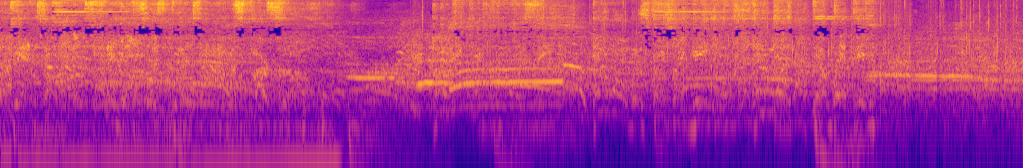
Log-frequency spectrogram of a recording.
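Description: Cheer routine music with a heavy bass beat, and a crowd cheering and whooping over it. The bass drops out about three and a half seconds in, and the cheering carries on with long, high-pitched screams.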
